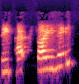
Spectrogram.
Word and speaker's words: Deepak: Deepacy. Have I perfect? Awesome. Nothing worse than getting somebody's name wrong.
